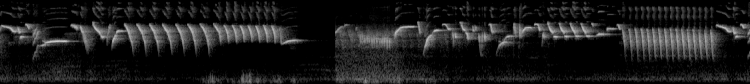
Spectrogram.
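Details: Canary masteran for prompting canaries to sing: a rolling trill of rapid notes, a short break with faint noise, then varied chirps and a dense buzzy trill.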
